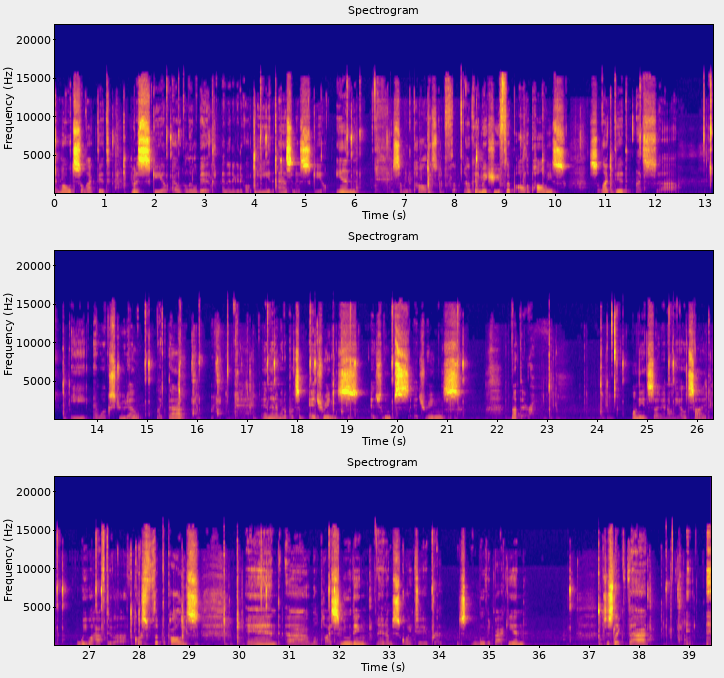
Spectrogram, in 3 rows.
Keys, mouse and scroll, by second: 0.6 a, 1.4 s, 4.0 e, 4.5 s, 6.2 click, 6.6 a, 6.8 a, 7.5 ctrl+n, 8.5 a, 9.9 a, 11.2 w, 13.5 e, 17.1 ctrl+r, 19.0 ctrl+r, 21.1 ctrl+r, 23.1 ctrl+z, 24.1 ctrl+r, 26.2 ctrl+r, 27.9 a, 28.0 a, 28.9 ctrl+n, 29.8 a, 30.1 Tab, 31.9-35.9 drag, 37.3 a, 37.7 click.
